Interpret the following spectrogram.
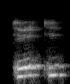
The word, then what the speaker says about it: coco: outro exemplo filha olha pensa côco e cocô olha aqui como é diferente a sílaba tônica coco é a fruta e cocô não é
